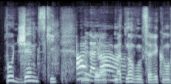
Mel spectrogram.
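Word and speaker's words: Podziemski: ma gueule bah ouais et ça se dit et ça sécrit podemski il faut dire podjemski voilà maintenant vous savez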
